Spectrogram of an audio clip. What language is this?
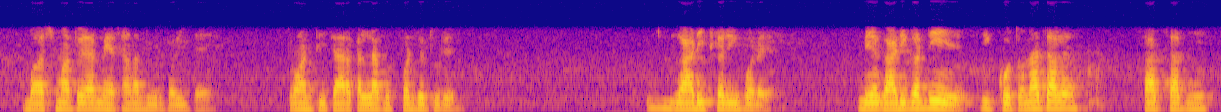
Gujarati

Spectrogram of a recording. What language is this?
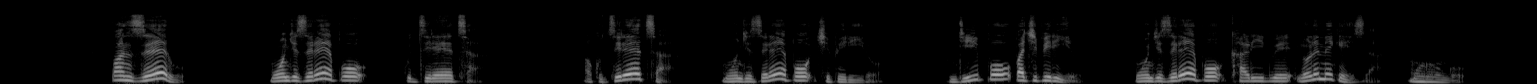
Nyanja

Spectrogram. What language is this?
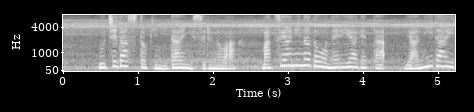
Japanese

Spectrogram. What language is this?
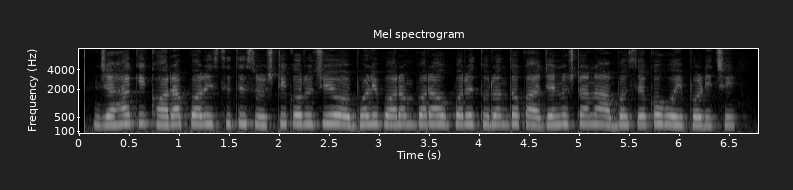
Odia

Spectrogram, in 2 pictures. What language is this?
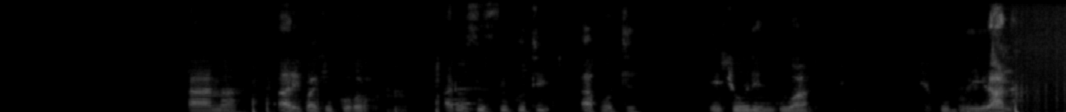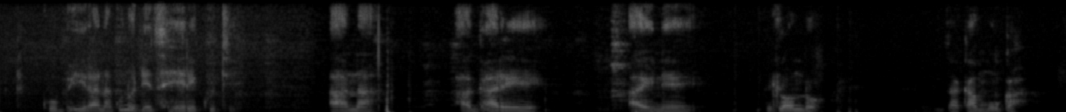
Ndau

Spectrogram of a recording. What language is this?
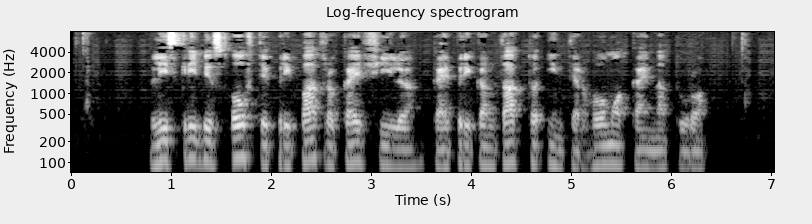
Esperanto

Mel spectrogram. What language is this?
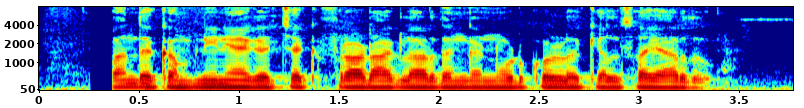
Kannada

